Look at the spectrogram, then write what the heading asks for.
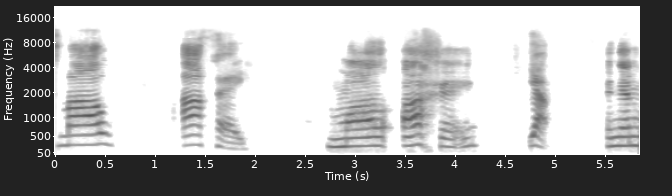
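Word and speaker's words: מַלְאָךְ: Ache, mal, ache, mal, la, no, mal, ache, mal, lache, Okay, the last one, remember, it's mal, ache.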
